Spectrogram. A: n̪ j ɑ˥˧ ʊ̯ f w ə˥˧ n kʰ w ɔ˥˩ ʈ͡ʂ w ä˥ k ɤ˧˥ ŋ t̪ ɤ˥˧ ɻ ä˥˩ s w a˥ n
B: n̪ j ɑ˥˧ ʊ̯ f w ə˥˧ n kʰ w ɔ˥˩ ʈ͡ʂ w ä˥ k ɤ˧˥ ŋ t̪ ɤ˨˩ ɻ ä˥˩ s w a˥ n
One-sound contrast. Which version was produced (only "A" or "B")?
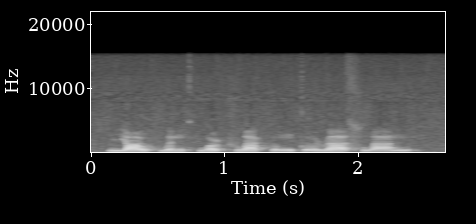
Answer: B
